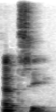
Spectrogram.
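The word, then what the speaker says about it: /etc: Etsy directory right here I know it says etc' and the Linux community we have a fixation for saying things in strange ways so we pronounce this Etsy other folders here on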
